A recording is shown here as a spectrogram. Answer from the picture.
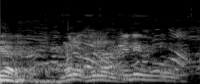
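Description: Speech only: a voice talking through a public-address loudspeaker, with people chattering around it.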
